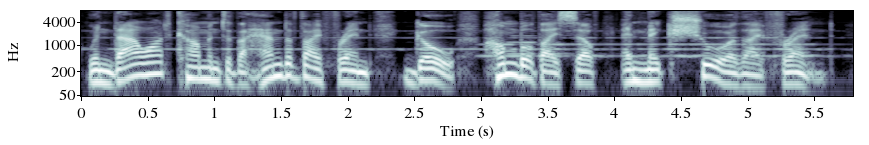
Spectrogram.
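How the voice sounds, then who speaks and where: Lowish, solemn male scripture reader. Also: sing-song, measured pace, fairly bright tone. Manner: solemn, admonishing. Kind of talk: dramatised scripture reading in archaic English. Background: music.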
